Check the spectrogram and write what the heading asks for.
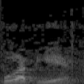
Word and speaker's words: Poitiers: Se escreve Poitiers, mas se pronuncia em francês Poitiers.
